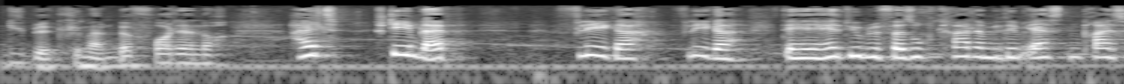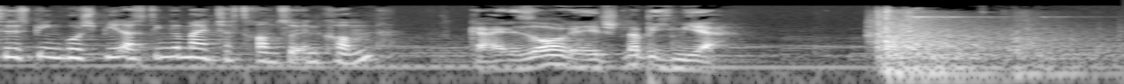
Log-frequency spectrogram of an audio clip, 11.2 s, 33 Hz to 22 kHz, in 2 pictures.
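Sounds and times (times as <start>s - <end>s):
speech: 0.2s - 9.4s
door shutting with a solid thud: 10.0s - 11.2s.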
